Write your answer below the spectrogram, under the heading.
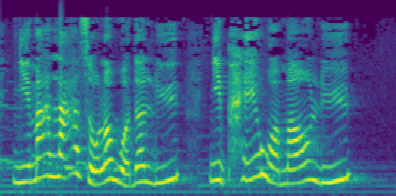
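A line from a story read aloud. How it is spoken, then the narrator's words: Shouting, then crying. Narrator (Chinese): 驴夫大叫一声，哭起来，…说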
